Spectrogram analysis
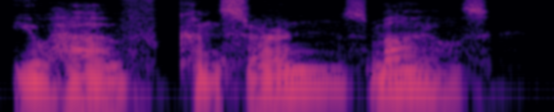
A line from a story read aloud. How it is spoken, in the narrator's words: She spoke in a low whisper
